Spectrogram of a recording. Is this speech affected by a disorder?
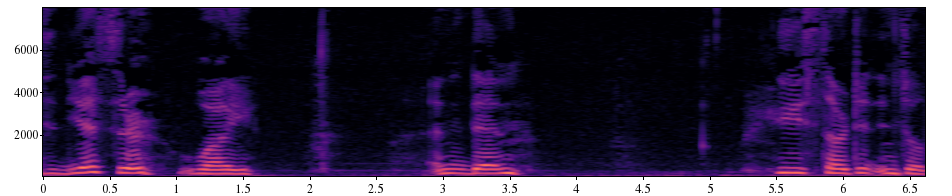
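Yes: cerebral palsy.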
